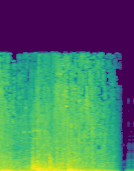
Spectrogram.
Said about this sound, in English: And then, boom, a bus crashes through the wall.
